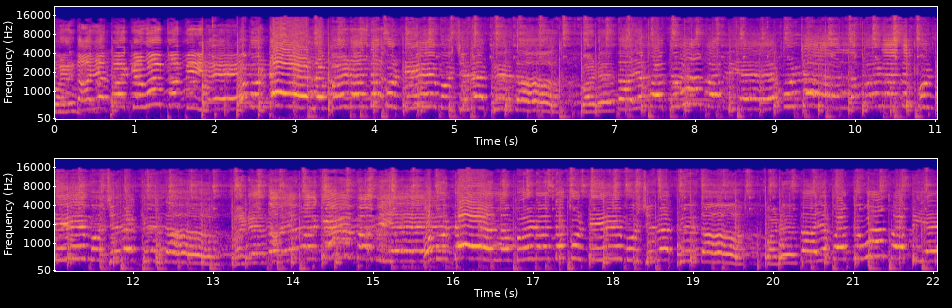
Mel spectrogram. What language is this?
Punjabi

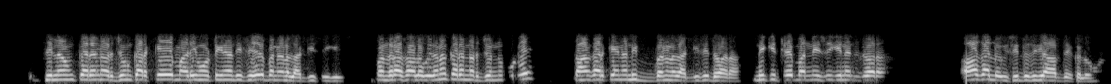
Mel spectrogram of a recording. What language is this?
Punjabi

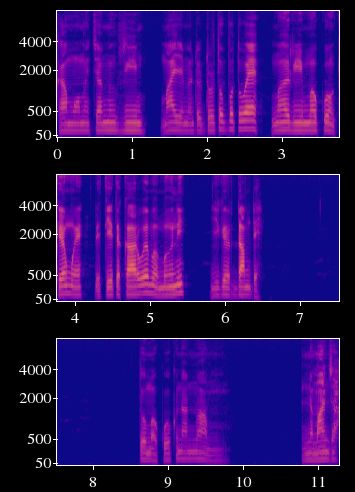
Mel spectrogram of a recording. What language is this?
Awak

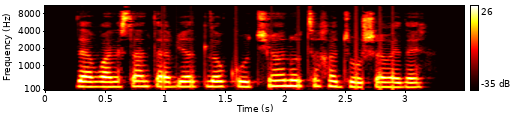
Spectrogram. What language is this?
Pashto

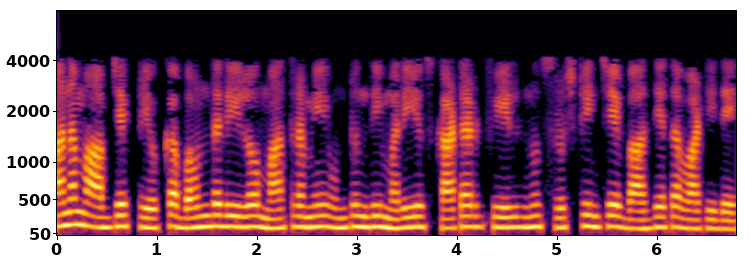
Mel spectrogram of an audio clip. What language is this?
Telugu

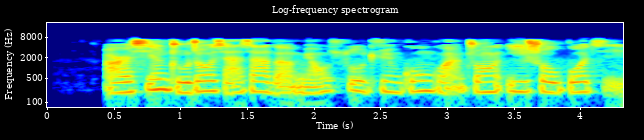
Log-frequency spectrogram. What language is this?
Chinese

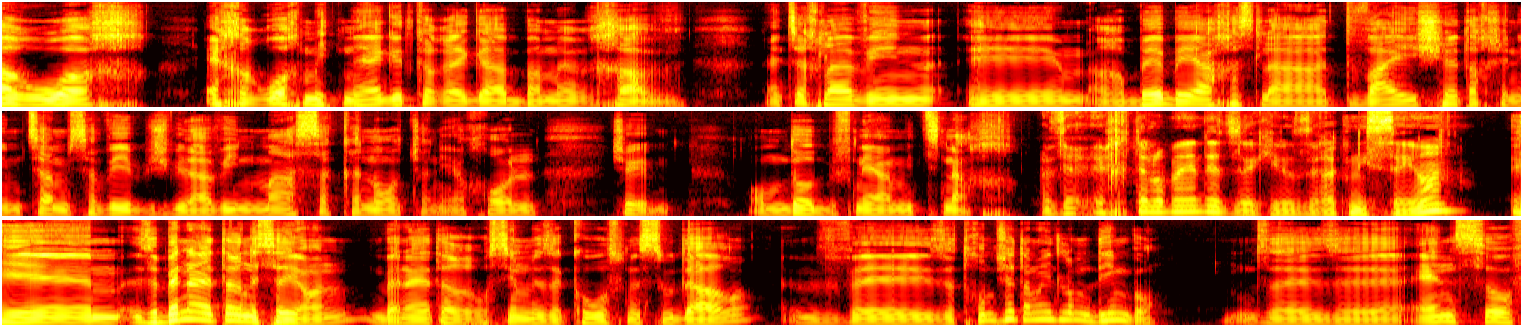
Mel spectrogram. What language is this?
Hebrew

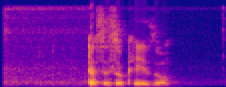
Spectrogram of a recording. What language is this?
German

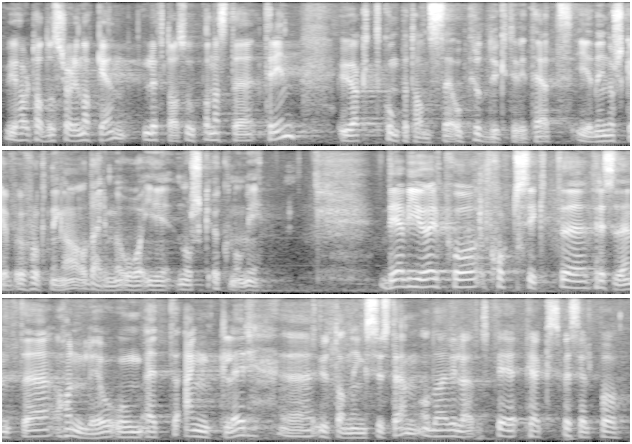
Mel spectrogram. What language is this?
Norwegian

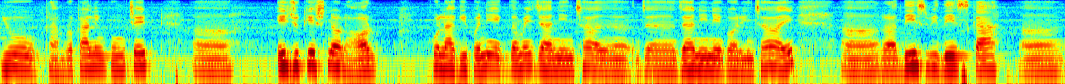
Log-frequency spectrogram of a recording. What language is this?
Nepali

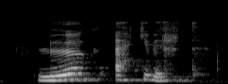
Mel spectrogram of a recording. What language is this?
Icelandic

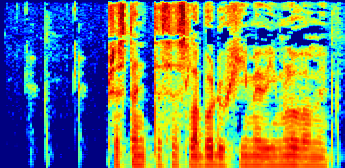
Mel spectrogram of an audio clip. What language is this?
Czech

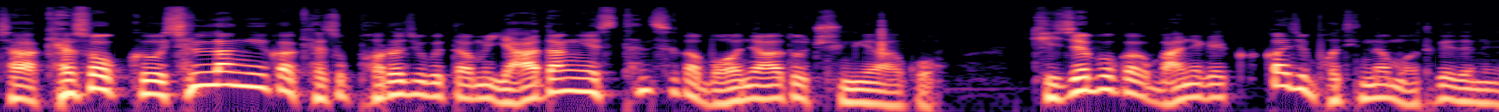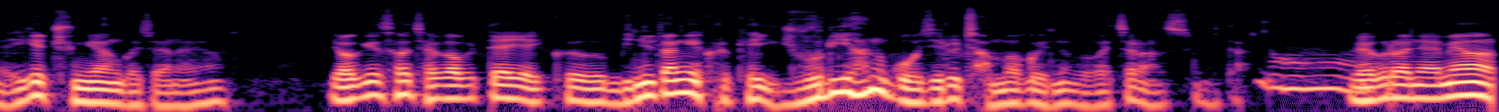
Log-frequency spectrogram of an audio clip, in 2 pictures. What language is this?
Korean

